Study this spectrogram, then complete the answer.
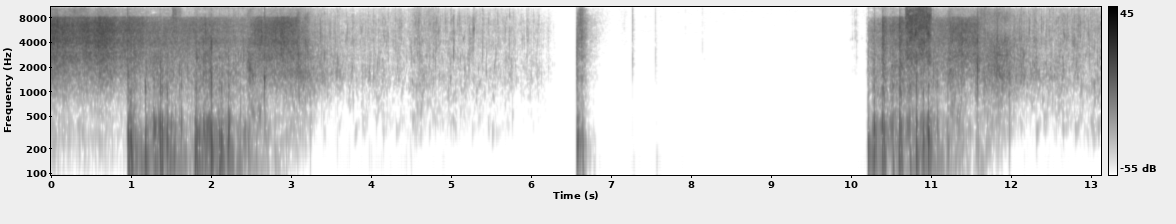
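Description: Water splashes loudly in bursts.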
